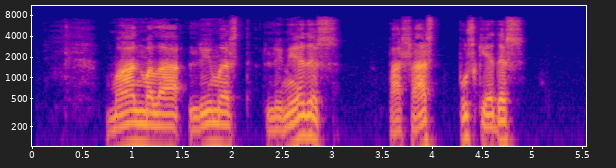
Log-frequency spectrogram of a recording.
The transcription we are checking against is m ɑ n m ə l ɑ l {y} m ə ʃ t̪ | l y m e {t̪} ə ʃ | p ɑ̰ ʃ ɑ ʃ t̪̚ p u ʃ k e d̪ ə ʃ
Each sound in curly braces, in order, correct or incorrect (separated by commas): correct, incorrect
